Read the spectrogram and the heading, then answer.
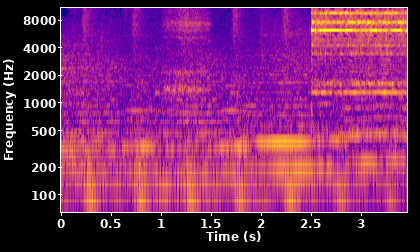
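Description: A telephone rings with a bright, trilling tone over a steady, pulsing musical backdrop. The ringing grows sharper and more prominent toward the end.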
